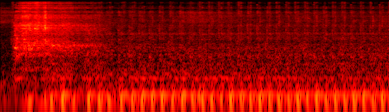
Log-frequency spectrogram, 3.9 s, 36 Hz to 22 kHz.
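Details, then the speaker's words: LC V8 after fitting a plug-and-play Kozi ECU that removes the rev cut-off: quick crank, then the engine catches and settles into a steady, even idle with no misses or knocks; a healthy start. "Okay, tak ada masalah."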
